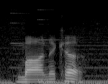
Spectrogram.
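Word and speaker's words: Monika: right in your name Monica yeah that's not how you say my name at all also wait what Monica that's how you say it mo nica that makes that joke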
